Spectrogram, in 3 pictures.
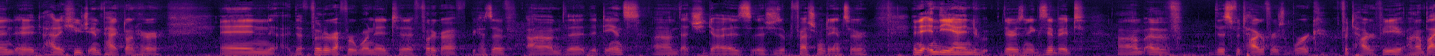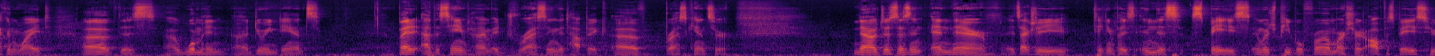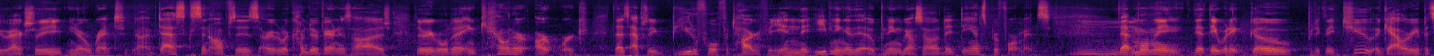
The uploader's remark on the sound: A Café Performance. Here in Japan.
